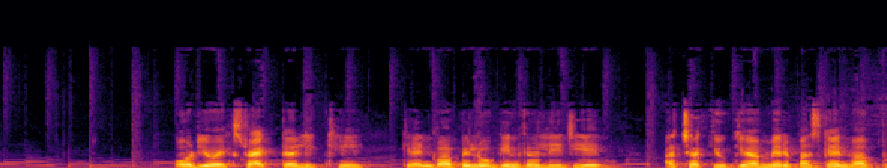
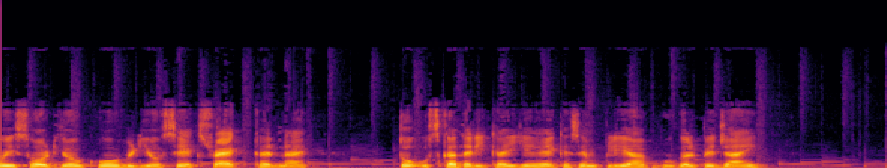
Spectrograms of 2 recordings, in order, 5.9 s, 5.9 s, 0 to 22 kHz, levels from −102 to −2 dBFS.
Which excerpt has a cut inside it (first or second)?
first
